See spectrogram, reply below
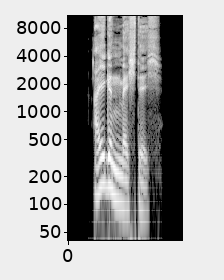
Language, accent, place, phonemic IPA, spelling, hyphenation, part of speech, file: German, Germany, Berlin, /ˈaɪ̯ɡn̩ˌmɛçtɪç/, eigenmächtig, ei‧gen‧mäch‧tig, adjective, De-eigenmächtig.ogg
- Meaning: on one's own authority or initiative; unauthorized, arbitrary, high-handed, independent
